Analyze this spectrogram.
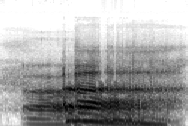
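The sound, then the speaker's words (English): A man's long groan, a voiced and sustained moan that holds for about two seconds at a fairly steady pitch and then fades out. “Wait, why am I groaning? It's my time to shine!”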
